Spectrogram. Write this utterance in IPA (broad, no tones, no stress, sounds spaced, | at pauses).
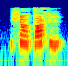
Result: ç ĩ tˤ i x i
